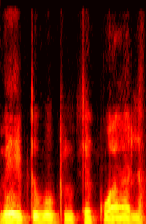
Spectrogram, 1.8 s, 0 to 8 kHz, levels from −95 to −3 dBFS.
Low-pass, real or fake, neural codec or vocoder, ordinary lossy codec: none; fake; codec, 16 kHz, 2 kbps, FreqCodec, smaller model; none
